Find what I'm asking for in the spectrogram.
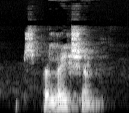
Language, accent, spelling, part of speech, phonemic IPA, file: English, Southern England, spallation, noun, /spəˈleɪʃ(ə)n/, LL-Q1860 (eng)-spallation.wav
- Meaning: 1. Fragmentation due to stress or impact, or any pattern of surface damage created thereby 2. A nuclear reaction in which a nucleus fragments into many nucleons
